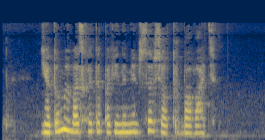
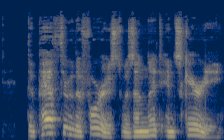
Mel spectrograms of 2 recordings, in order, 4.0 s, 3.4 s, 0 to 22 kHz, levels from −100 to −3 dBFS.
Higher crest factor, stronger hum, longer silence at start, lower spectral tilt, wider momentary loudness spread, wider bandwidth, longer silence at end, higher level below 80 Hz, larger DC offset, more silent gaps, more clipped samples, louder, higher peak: about the same, 16 dB vs 18 dB; neither; second, 0.1 s vs 0.4 s; about the same, -4.5 dB/octave vs -3.5 dB/octave; about the same, 9 LU vs 8 LU; second, 11.5 kHz vs 15.5 kHz; first, 0.75 s vs 0.05 s; first, -62 dBFS vs -78 dBFS; neither; neither; neither; first, -20 LUFS vs -36 LUFS; first, -4 dBFS vs -18 dBFS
